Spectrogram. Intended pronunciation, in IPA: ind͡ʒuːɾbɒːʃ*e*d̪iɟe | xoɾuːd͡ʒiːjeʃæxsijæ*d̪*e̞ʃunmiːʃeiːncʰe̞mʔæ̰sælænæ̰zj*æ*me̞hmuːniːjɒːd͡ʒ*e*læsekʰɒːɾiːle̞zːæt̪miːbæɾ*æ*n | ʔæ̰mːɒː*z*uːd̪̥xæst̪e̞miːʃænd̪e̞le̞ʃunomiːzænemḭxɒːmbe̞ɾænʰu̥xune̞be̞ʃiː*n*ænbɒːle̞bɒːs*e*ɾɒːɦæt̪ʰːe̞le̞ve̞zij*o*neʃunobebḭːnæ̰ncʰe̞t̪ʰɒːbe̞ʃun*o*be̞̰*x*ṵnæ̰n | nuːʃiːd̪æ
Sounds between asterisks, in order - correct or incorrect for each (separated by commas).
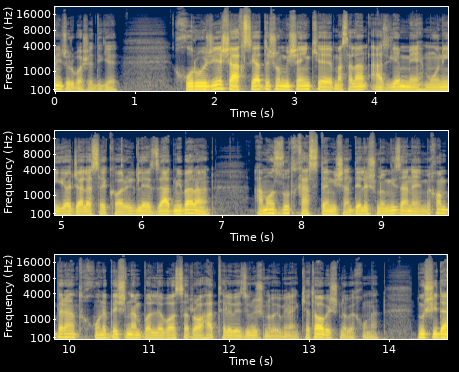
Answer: correct, incorrect, incorrect, incorrect, correct, correct, correct, correct, incorrect, correct, correct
